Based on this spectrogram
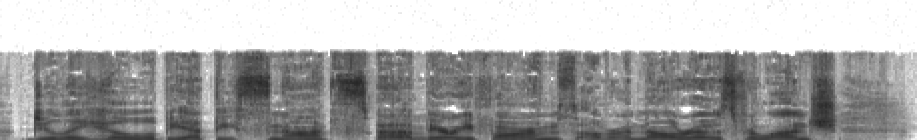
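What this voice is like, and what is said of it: Put-on voice imitating Dulé Hill. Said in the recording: “I didn't know I sounded like that, but yes. ... you put on a voice.”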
